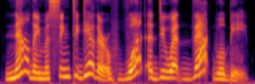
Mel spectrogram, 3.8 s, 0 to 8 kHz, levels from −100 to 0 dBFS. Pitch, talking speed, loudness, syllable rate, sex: 240 Hz, 170 wpm, -17 LUFS, 3.8 syllables/s, female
